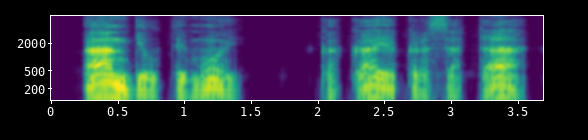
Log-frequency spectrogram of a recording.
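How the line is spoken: Hoarse. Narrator (Russian): сипло проговорил

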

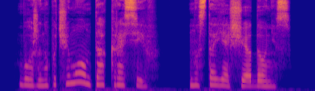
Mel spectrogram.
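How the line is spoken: Self-reproachful sigh. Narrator (Russian): вздохнула я, коря себя за неверные выводы

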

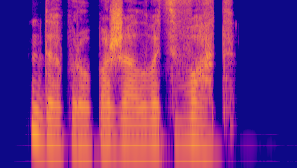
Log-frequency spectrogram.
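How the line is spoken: Hoarse, spat out. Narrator (Russian): хрипло выплюнула я ответное приветствие

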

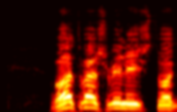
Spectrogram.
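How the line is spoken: Dashing bark. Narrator (Russian): гаркнул он молодцевато

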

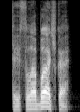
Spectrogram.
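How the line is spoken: Hissing. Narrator (Russian): прошипел Перри

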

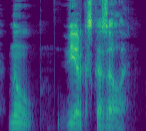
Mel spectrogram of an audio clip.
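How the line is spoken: Said uncertainly. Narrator (Russian): Синицын неуверенно произнес

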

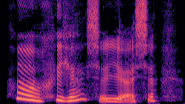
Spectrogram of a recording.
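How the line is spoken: Heavy sigh. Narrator (Russian): вздохнула Улада всем своим пятым размером

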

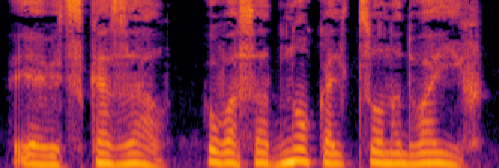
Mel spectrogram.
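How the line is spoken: Through gritted teeth. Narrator (Russian): процедил маг

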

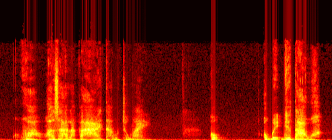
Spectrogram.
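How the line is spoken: Bewildered stammer. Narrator (Vietnamese): Lão Thiết ngơ ngác, lão á khẩu, lắp bắp

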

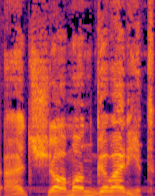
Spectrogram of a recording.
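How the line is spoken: Raised-voice exclamation. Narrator (Russian): воскликнул, повысив голос, Хэммонд

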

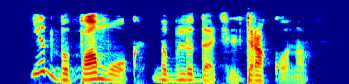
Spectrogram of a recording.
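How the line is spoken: Offended snort. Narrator (Russian): Обиженно фыркнув

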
